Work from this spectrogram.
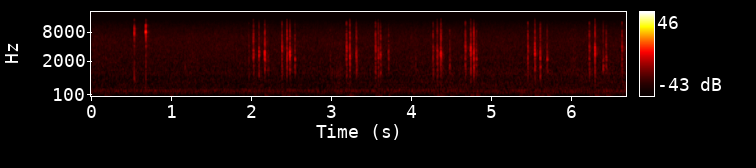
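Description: Fingertips of one hand slowly tap the keys of a solid, black, low-profile plastic computer keyboard resting on a desk mat. The sharp, bright clicks come in short uneven bursts with brief pauses, each one dying away quickly. A steady low hum sits underneath.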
